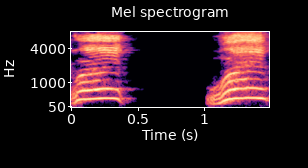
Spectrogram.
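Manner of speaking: "what" said stunned, very high pitch.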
